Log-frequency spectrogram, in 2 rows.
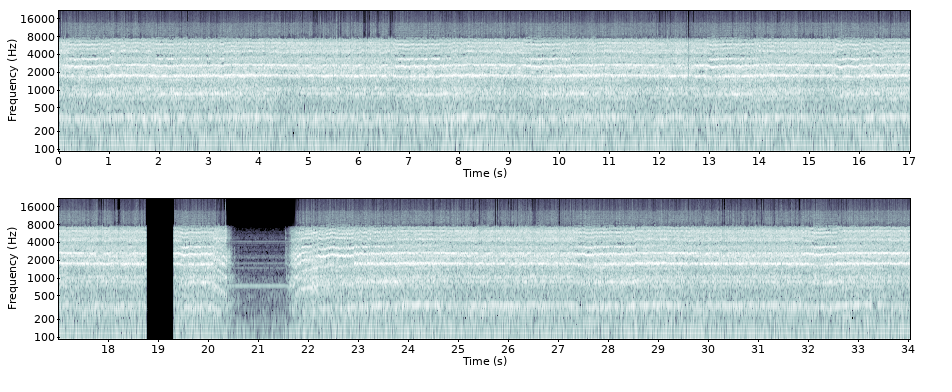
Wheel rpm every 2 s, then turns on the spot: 230, 220, 230, 230, 220, 220, 230, 220, 230, 230, 60, 180, 230, 230, 230, 230, 220.
20-22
